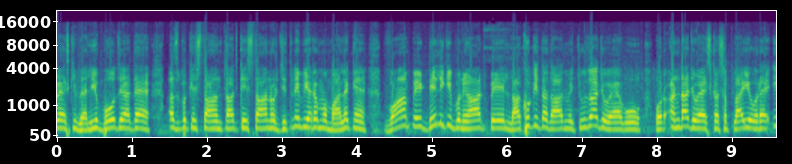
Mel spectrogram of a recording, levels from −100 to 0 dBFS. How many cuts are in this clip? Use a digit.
0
